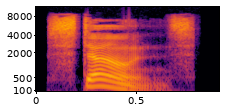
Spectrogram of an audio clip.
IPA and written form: stˈoʊnz (stones)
